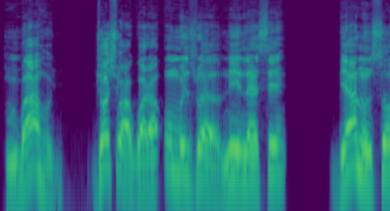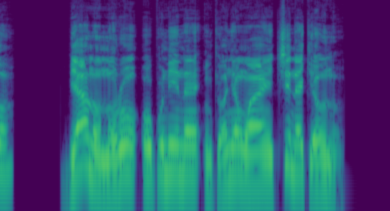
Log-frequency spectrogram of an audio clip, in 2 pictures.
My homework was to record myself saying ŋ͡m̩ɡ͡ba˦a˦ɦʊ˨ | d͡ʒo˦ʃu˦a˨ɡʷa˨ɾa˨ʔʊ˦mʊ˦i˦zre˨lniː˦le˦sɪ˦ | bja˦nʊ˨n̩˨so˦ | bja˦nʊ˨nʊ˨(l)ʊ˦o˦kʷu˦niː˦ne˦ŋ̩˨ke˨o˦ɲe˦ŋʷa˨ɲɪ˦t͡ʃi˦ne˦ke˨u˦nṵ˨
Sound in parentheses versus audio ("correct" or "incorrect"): incorrect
